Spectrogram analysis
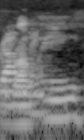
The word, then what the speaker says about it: Raleigh: Did I pronounce that right? Raleigh.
